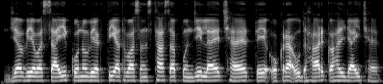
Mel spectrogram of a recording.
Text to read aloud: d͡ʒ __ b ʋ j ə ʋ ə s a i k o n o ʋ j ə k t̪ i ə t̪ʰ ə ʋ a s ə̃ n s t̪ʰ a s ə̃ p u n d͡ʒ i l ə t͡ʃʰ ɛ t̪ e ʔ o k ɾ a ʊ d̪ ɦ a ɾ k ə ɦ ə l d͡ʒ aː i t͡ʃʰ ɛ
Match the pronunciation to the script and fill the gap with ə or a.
ə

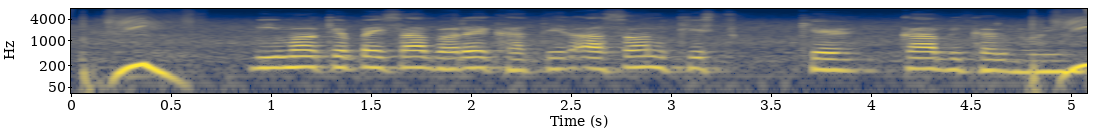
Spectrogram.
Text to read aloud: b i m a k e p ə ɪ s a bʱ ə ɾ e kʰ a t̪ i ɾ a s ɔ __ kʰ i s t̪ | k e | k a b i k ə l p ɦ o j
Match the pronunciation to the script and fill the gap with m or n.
n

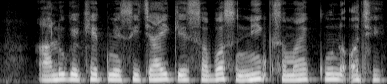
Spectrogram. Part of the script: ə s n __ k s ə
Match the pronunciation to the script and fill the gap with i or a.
i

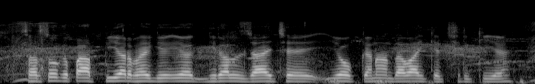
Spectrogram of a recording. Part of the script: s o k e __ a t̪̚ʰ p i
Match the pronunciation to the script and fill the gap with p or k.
p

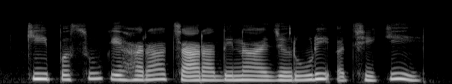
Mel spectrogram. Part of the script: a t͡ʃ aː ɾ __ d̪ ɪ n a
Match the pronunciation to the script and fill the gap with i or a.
a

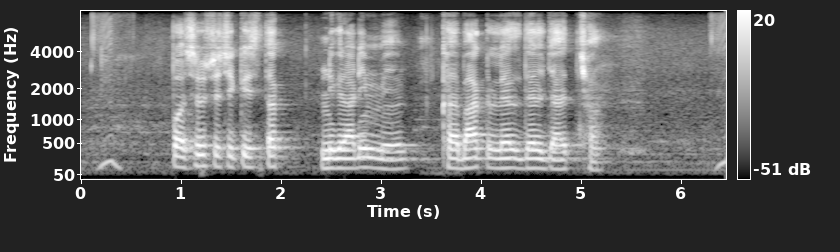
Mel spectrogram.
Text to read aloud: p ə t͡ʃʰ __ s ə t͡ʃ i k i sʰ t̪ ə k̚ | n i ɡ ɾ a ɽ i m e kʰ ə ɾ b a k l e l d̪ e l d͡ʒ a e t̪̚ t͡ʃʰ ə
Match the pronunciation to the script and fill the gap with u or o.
u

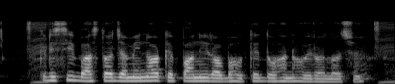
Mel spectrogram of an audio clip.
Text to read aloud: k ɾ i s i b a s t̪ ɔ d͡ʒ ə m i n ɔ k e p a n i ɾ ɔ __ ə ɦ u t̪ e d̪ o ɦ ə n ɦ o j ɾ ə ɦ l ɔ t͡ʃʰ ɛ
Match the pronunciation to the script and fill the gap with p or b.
b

